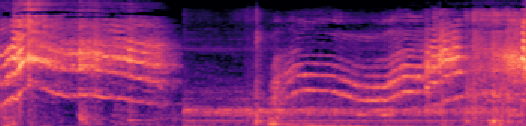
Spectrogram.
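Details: Domestic cat indoors giving a long, loud meow that slides downward, then a wavering, drawn-out meow that rises again at the end, over a steady low background hum.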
